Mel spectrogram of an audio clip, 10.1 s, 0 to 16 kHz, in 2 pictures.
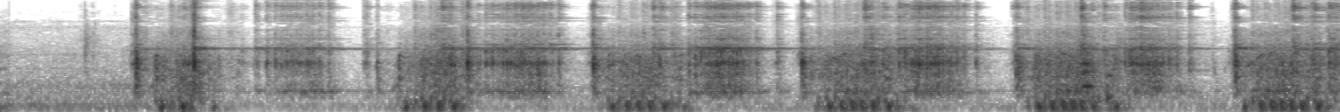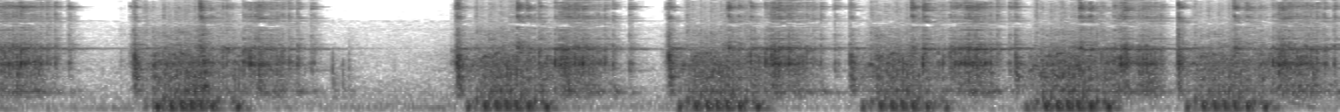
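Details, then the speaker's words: Husqvarna 3120 XP chainsaw: ten or so quick pull-start bursts, each a brief rasp with no firing; gasoline all over it, flooded engine. "so yeah definitely flooded out somehow you see there's gasoline all over it so flooded way too much"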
